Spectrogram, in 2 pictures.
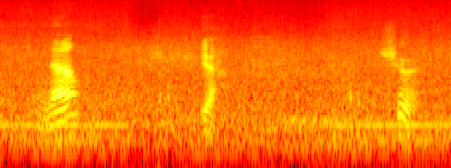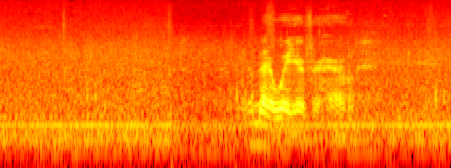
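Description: A man speaks in short phrases nearby.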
